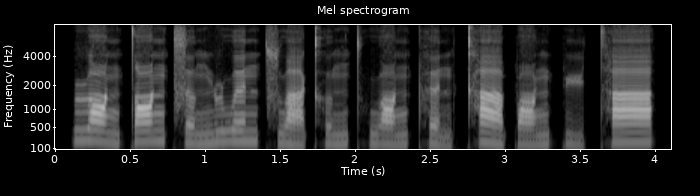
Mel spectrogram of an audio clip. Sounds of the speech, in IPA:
ɻ ɑ˥˨ ŋ t̪ ɑ˦ ŋ t͡s ɤ˨˦ ŋ ɻ w ə˦ n t͡s w ä̰˨˩ kʰ ʊ˨˦ ŋ t̪ʰ w ɑ˨˦ ŋ pʰ ə̰˨˩ n kʰ ä˥˨ p ɑ˨˦ ŋ p y̰˨˩ t̪ʰ ä˦

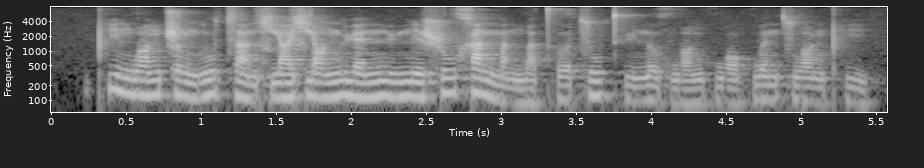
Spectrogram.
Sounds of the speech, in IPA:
pʰ i˥˩ n̪ w ɑ˧˥ ŋ ʈ͡ʂ ɤ˨˩ ŋ l u˥ t͡s a˨˩ n ɕ j ä˧˥ ɕ j ɑ˧˥ ŋ l ɥ ɛ˧˥ n n̪ y˧˥ m i˧˥ ʂ u˥ x a˥˩ n m a˩ n n̪ w ä˩ t̪ʰ ɤ˧˥ t͡s u˥ t̪ʰ y˧˥ n ɤ˨˩ x w ɑ˧˥ ŋ k w ɔ˨˩ k w ə˥˧ n t͡s w ɑ˥˧ ŋ pʰ i˥˩

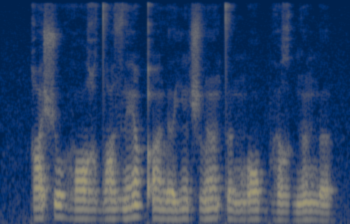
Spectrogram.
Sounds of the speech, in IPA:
q ə ʃ u ɦ ɔ ʁ dˤ u z ẽ qʼ ə̃ l ɘ j ĩ ʃ l ə̃ t ə ŋ ɔ bʱ ə ʁ ɡ ə̃ ŋ ə

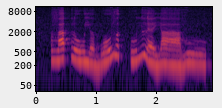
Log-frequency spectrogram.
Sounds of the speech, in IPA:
v a˦˥ t̚ l o˧ w j ə˨˩˨ m w o˧˥ v ə˦˥ k̚ ʔ u˧˥ n l ɛ˨˩ j aː˨˩ v u˨˩

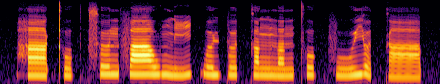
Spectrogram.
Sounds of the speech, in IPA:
h aː˨ k̚ t̪ʰ ʊ˨˥ k̚ t͡sʰ ɵ˧ n f aː˧ w n̪ iː˨˥ k̚ w ɵ˧ ɥ p ɵ˧ t̚ k ɐ˧ ŋ n̪ ɐ˨˧ n t̪ʰ ʊ˧ k̚ f uː˨˥ j ɵ˨ t̚ k aː˨ p̚

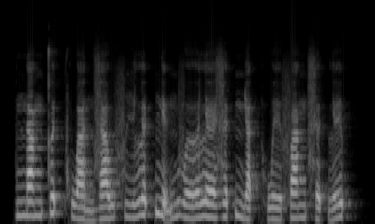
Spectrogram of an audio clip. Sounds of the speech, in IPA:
n a˧ ŋ t̪ ə˦˥ t̚ k w a˧˩ n z a˨˦ w f i˨˦ l ə˦˥ t̚ n ḛ˧˥ ŋ v əː˨˦ l ɛ˧ z ə˦˥ t̚ ɲ a˨˩ t̚ h w e˨˩ f a˧ ŋ s ə˨˩ t̚ l e˦˥ p̚

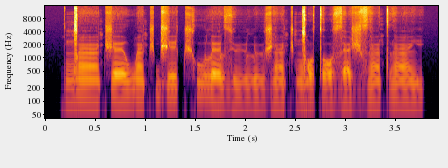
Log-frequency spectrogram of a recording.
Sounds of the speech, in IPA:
ŋ͡ǀ æ̃ː˧ t͡ʃ ɛː˧ w æ̃˧ t͡ʃ d͡ʒ e˦ t͡ʃʰ u˦ l ɛ˨ l z yː˨ l ʉ˨ ʒ æ̃˨ t͡ʃ ŋ͡ǀ ɔ˨ t ɔ˨ z æ˨ ʒ z æ̃˧ t ð æ̃˧ j

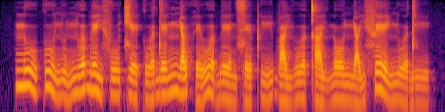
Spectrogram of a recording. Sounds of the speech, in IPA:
n uː˥˨ k uː˥˨ ɲ u˧˩ ɲ u˧˥ ə̯ b e˥˨ j f uː˧ t͡ɕ eː˧˩ k u˩˧ ə̯ d eː˧˥ ŋ ɲ a˧˥ w h e˩ ʋ u˥˨ ə̯ b eː˧˩ n s e˩˧ pʰ iː˩˧ b a˩ j ʋ u˧ ə̯ kʰ a˧˩ j n oː˧ ɲ a˩˧ j f eː˥˨ ɲ u˧˩ ə̯ d iː˩

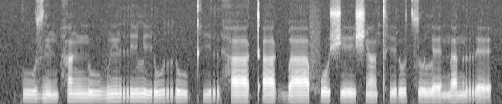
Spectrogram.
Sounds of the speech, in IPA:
k uː˨ z ĩ˨˦ m h ã˦ ŋ n uː˨ β ĩ˦ r i˦ l i˨ ɾ uː˦ r ɾ uː˨ kʰ i˨ r h aː˨ kʼ a˦˨ ɡ͡b aː˨ f o˦ ʃ eː˨ ʃ ã˨ tʰ ɪ˨ ɾ ʊ˦˨ t͡s ʊ˨ l ɛ˨ n a˦ n r ɛ˨

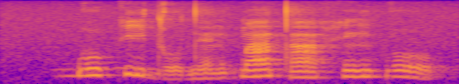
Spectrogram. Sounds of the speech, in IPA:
ɡ͡b o˦ k i˦˨ d o˨ d ɛ̃˧ ɡ͡b ã˦ t ã˧ h ĩ˦ ɡ͡b o˦˨

